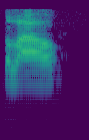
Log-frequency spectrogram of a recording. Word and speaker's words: Bilal: So my first name is Saniyyah, last name is Bilal.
